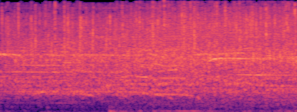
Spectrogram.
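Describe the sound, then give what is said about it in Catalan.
A large crowd of faithful in the square at Montserrat applauds and cheers as the Pope appears on the central balcony and greets them, a dense, steady wash of clapping and voices with a low rumble underneath, continuous throughout. “Saluda a la gent, aplaudiments, s'aboca al balcó, saluda els que estan just a sota del balcó, té uns micròfons preparats per tal d'adreçar unes paraules a la gent, cridòria de tots els fidels que han estat seguint aquesta cerimònia des de les places.”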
